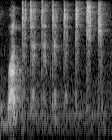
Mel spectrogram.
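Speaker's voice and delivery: fast, voiceless tapping syllables; woodpecker pecking. A narrator's reading. Narrator imitates woodpecker at the tree, rapid pecking. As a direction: rattle it off like a pecking beak. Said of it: "The woodpecker pecked".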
